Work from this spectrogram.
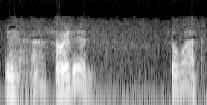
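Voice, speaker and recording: Casting: wisecracking young dad in vintage radio horror, animated swings in pitch, slangy, on a tinny recording. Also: male voice, slow. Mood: breezy, casual. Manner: slangy, joking, casual. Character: breezy, wisecracking young husband and father. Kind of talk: 1940s radio horror acting. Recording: tinny, faintly noisy old radio recording.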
